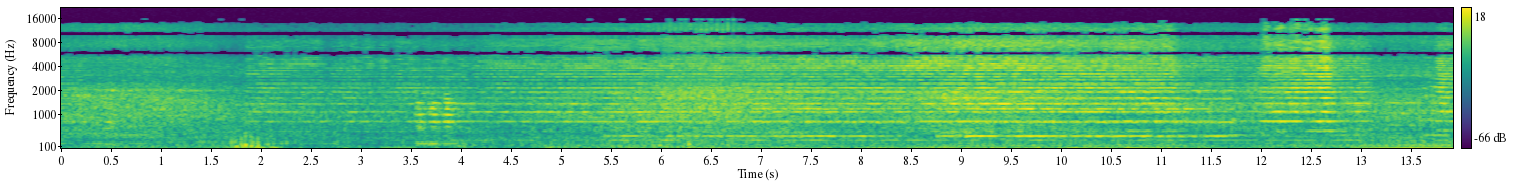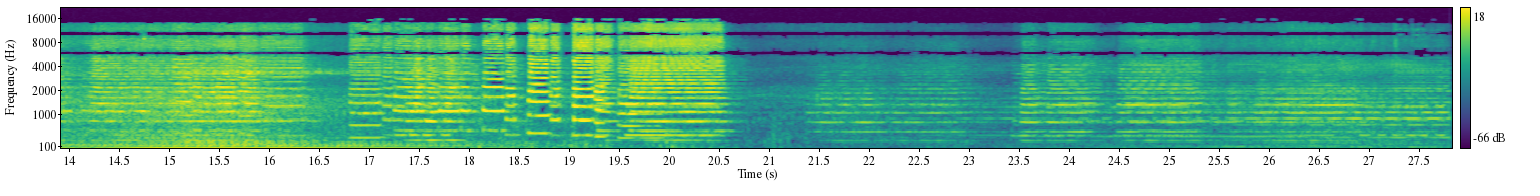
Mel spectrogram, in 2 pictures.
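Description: Heavy truck engines rumble loudly as trucks drive past one after another.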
